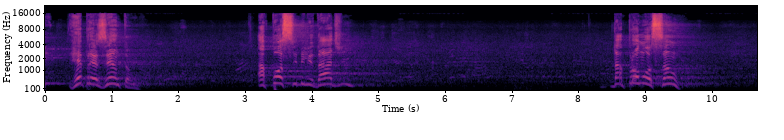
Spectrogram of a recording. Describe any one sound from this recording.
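An elderly man speaks into a microphone in short, measured bursts, in a large echoing hall.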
